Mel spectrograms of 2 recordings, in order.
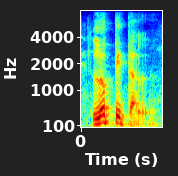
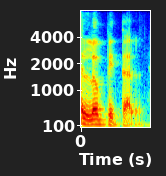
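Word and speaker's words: L'Hôpital: তো ফ্রান্সে এগুলো নামগুলো কেমন মানে একটু উদ্ভট উচ্চারণ হয়। লোপিতাল, এটার উচ্চারণটা হচ্ছে লোপিতাল।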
